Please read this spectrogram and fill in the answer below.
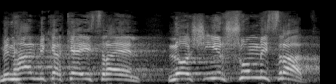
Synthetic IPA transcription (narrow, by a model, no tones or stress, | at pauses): mɪnɦaːlmɪkaɾˤkeʔɪsɾaːʔiːl | loːʃʔiːɾʃumːɪsɾˤɑːt̪̚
